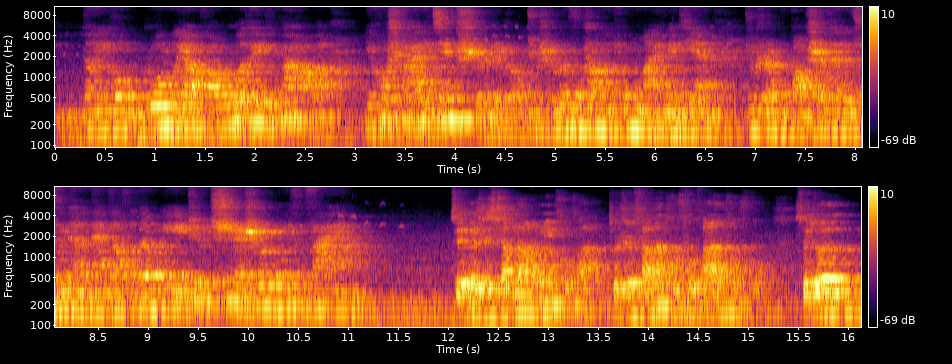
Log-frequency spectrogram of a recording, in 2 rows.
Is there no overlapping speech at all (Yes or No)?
Yes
